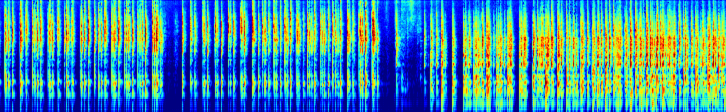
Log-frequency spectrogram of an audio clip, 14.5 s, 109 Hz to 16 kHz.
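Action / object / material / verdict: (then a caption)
tap / cardboard mailer box / cardboard / none. Long acrylic nails tap fast on a hollow, medium-size black BoxyCharm cardboard mailer box held near the face. The taps come as quick, uneven, dry clicks with a papery knock and almost no ring, broken by brief pauses around 3 and 8 seconds. From about 9 seconds on, the tapping grows denser and louder.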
